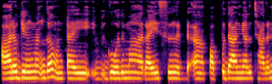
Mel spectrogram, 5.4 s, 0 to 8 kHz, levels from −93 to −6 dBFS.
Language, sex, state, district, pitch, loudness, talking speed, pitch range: Telugu, female, Andhra Pradesh, Srikakulam, 210 Hz, -14 LUFS, 90 wpm, 200-215 Hz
